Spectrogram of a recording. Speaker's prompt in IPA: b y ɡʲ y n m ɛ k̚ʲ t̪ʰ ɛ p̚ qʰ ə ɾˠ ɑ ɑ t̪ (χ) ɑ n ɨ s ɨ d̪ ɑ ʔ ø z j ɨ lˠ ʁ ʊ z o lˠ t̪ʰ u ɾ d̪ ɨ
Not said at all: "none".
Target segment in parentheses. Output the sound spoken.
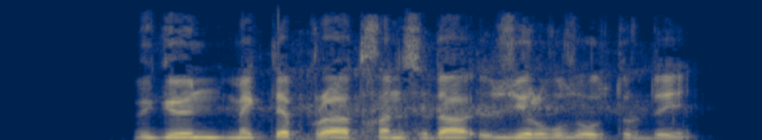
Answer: χ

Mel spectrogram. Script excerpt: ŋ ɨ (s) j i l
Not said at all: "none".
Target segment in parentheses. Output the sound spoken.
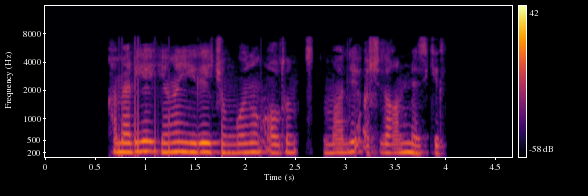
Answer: none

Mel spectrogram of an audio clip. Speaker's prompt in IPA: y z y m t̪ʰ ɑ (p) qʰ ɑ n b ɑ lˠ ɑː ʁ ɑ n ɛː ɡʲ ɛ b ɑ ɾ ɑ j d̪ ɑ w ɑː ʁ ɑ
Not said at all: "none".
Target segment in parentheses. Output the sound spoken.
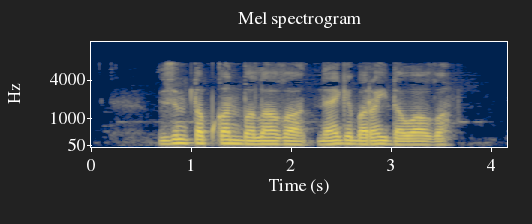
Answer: p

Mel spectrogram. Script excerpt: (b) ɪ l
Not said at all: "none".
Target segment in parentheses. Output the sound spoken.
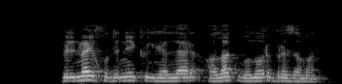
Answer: b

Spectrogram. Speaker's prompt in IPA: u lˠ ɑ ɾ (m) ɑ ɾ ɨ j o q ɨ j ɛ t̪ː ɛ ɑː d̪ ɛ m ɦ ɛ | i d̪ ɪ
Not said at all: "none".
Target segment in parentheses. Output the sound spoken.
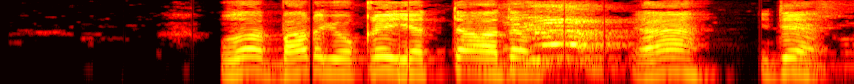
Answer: b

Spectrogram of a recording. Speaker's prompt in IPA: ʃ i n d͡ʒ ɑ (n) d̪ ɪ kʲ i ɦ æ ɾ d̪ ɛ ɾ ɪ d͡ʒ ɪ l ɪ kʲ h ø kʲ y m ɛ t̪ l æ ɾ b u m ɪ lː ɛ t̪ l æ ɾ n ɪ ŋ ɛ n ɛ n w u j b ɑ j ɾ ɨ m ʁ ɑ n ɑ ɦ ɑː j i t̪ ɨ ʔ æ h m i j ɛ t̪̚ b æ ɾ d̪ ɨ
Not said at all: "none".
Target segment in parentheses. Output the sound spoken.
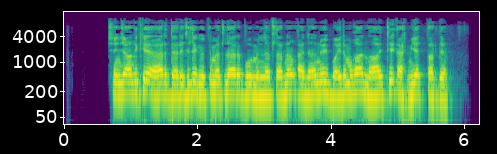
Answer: ŋ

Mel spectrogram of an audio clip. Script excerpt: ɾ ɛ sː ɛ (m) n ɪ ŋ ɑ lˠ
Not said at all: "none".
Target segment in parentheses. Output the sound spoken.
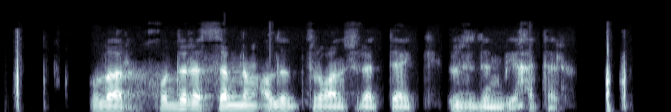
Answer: m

